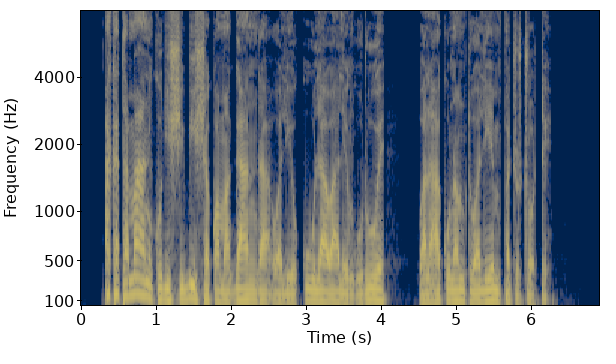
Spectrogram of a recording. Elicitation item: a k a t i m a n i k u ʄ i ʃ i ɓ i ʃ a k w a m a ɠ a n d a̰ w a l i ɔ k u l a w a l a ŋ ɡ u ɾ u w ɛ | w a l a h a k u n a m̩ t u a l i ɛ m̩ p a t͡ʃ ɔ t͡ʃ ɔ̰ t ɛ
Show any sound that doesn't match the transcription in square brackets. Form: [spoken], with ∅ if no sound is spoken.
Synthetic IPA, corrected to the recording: a k a t [a] m a n i k u ʄ i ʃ i ɓ i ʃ a k w a m a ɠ a n d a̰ w a l i ɔ k u l a w a l [ɛ] ŋ ɡ u ɾ u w ɛ | w a l a h a k u n a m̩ t u a l i ɛ m̩ p a t͡ʃ ɔ t͡ʃ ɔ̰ t ɛ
